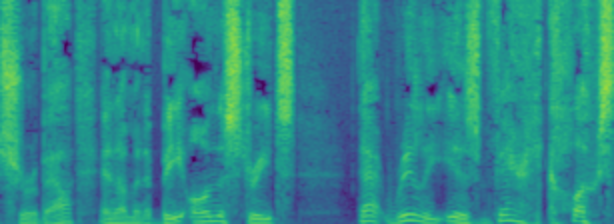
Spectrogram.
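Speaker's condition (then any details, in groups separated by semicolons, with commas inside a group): No condition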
